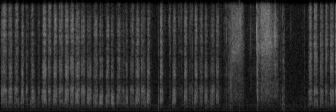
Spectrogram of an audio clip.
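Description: A felt-tip marker scratches and rubs across a thin white paper mandala coloring sheet lying on a book. It makes quick, bright, papery strokes in a steady rhythm over a faint low hum. The strokes change to a softer, longer rub near the end before the quick strokes return.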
